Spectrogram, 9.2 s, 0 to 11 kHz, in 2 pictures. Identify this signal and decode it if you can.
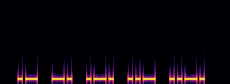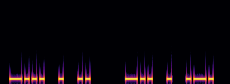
Morse code, heard as a keyed tone, about 16 wpm, 700 Hz. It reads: ANRUF BEI DER
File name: Morsekurs / Witze / Witz 28. Januar 2020, 70 F80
